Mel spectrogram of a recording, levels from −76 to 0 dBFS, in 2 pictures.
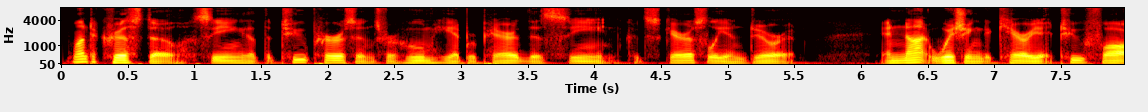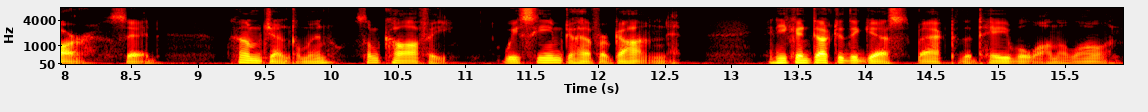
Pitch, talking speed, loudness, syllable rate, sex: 85 Hz, 180 wpm, -21 LUFS, 5.3 syllables/s, male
